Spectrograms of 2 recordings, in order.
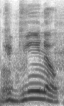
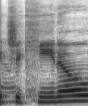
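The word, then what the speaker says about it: Gugino: Carla gugo Carla Cho I never can say it right Carlo g g Gino Chino that's it yeah jino I always want to say Chino like the composer director and they're not related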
